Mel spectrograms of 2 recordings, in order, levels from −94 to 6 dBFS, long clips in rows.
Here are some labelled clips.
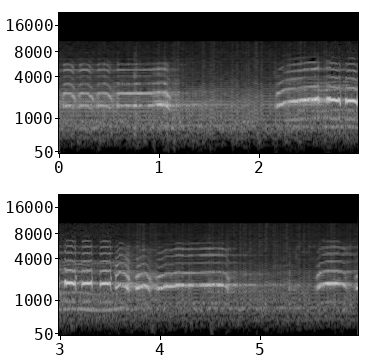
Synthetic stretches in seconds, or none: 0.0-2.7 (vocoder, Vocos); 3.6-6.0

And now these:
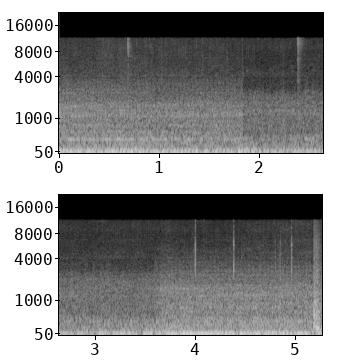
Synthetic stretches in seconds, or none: 0.0-5.3 (vocoder, BigVGAN v2)

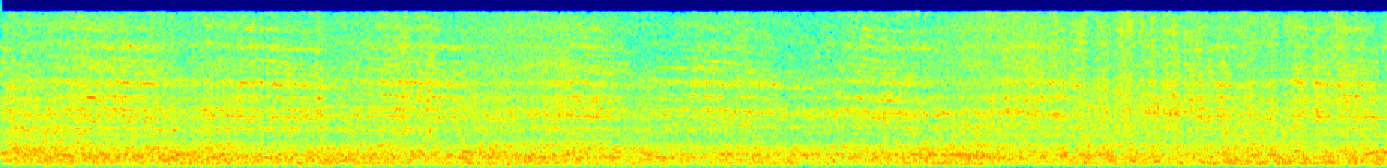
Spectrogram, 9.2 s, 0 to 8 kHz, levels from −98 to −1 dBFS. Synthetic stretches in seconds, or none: 3.1-3.8 (codec, DAC); 6.2-7.1

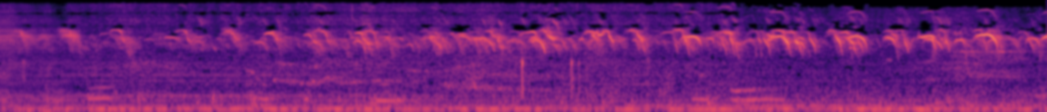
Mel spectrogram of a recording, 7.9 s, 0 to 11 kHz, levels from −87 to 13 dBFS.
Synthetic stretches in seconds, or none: 0.0-0.6 (vocoder, Vocos)

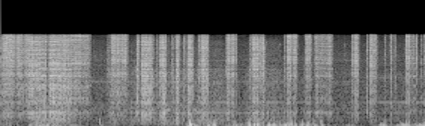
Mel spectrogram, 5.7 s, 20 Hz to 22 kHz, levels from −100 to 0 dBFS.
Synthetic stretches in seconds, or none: none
